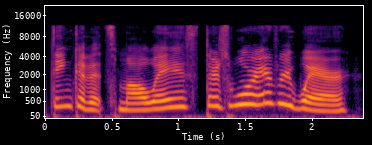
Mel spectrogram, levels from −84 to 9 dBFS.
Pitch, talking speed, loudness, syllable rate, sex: 285 Hz, 175 wpm, -15 LUFS, 6.0 syllables/s, female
